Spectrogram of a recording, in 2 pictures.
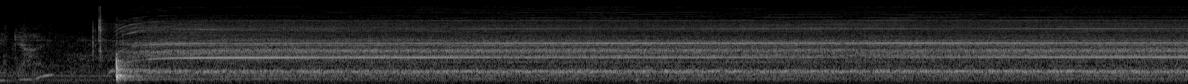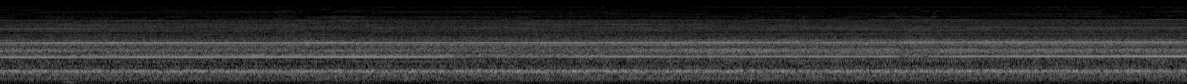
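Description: A heat tool sets stamped ink on a card, switching on with a click and then blowing a loud, steady whirring hiss for about twenty seconds without pause.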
